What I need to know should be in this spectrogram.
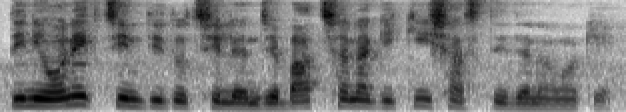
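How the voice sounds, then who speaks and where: High-voiced male teacher, slow drilling. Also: warm tone. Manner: slow, drawn-out model pronunciations for pupils. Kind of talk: classroom lesson on pronunciation.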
